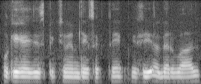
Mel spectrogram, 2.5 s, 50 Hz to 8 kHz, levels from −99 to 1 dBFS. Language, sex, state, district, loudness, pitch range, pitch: Hindi, male, Chandigarh, Chandigarh, -18 LUFS, 120-125 Hz, 120 Hz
